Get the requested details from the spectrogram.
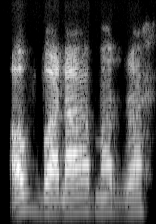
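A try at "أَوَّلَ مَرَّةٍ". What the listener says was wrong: अव्वला, अव्वला नहीं है, अभी भी आपका ला है। ला क्यों है? ला ला ला। अव्वला, अव्वला।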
